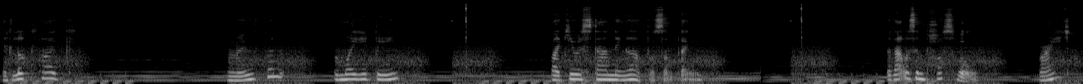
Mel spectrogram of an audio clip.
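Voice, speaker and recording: A woman's voice: fairly high pitch, unhurried, pauses often, music in the background, pitched above the performer's own voice, natural voice. A woman voicing the regretful, badly wounded narrator of a spooky visual novel. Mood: bewildered.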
